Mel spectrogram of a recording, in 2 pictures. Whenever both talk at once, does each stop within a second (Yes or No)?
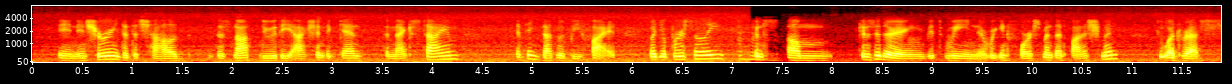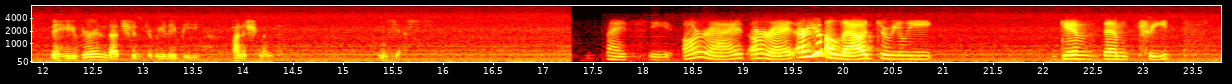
Yes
